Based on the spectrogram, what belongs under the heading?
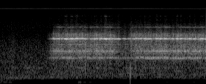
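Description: A home's doorbell starts ringing after a short pause and keeps going in one steady, shrill electric ring with a buzzing, metallic edge. No one speaks over it.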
